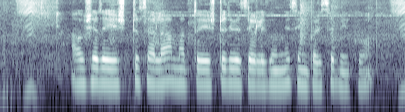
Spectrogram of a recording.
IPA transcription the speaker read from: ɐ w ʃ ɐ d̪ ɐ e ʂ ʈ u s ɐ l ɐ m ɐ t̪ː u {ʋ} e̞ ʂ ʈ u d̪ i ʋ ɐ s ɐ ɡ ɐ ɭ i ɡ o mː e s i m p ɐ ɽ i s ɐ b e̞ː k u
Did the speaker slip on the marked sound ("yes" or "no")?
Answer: yes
